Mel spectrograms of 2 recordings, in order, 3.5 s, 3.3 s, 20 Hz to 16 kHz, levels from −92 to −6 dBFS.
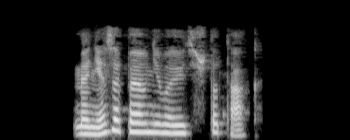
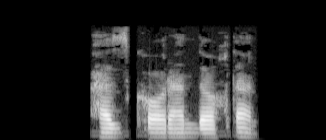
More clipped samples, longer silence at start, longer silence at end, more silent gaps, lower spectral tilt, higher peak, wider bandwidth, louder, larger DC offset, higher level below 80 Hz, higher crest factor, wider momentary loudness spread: neither; second, 0.75 s vs 0.9 s; first, 1.05 s vs 0.7 s; neither; about the same, -5.5 dB/octave vs -4.5 dB/octave; second, -4 dBFS vs 0 dBFS; about the same, 8 kHz vs 8 kHz; about the same, -19 LUFS vs -17 LUFS; neither; first, -64 dBFS vs -70 dBFS; about the same, 18 dB vs 18 dB; about the same, 9 LU vs 8 LU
